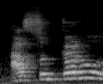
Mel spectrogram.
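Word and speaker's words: السكر: আর সুক্কারু হুলুন, এই যে সুক্কারুন সিন এটা হুরুফে শামসিয়া, এই জন্য লামের উচ্চারণ হবে না।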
